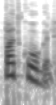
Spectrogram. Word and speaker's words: Подкоголь: Подкоголь. – Подкоголь, да, правильное ударение.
